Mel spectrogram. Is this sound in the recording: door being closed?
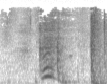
yes

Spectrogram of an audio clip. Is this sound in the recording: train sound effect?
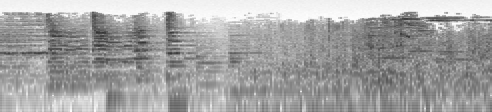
yes

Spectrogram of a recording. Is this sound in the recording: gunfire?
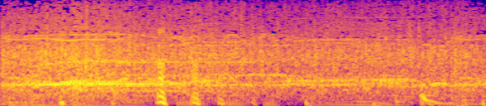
no

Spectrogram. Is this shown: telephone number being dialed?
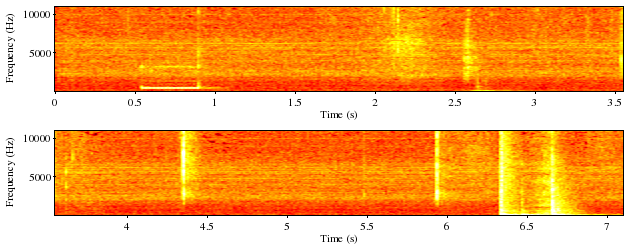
yes

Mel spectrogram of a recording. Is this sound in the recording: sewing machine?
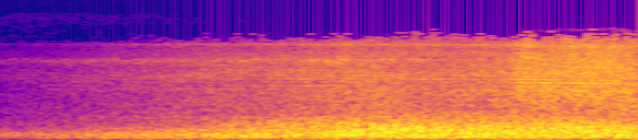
no

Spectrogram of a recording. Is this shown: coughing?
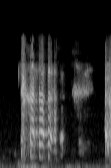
yes

